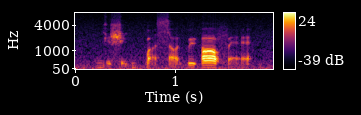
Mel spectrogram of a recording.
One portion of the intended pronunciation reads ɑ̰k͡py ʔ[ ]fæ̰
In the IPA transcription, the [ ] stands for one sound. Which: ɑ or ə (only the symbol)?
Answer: ɑ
